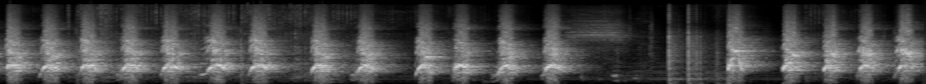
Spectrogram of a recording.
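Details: Pet dog barking at a door stopper spring it hates, a fast steady run of sharp loud barks about two or three per second, broken briefly by the twanging boing of the spring before the barking resumes.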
